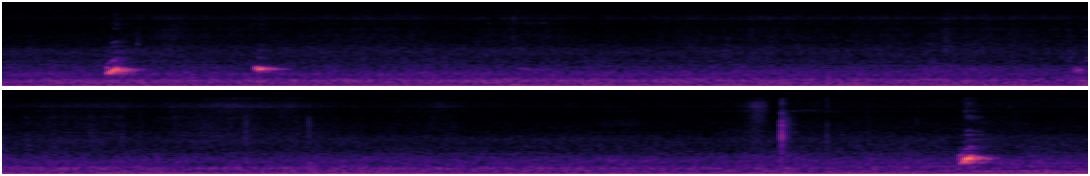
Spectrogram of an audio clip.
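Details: Brownie, a Shih Tzu dog, having a nightmare indoors: a few short, sharp whimpering yelps, two close together at the start and one more near the end, with long quiet gaps and a steady low room hum.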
